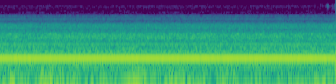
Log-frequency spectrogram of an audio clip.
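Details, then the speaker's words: Air conditioner running on low from solar via inverter: a steady low hum over the fan, quieter than on high, while still blowing cold. Source of the hum not confirmed. "all right that's on low now you can still hear the home but it's not as bad as if when it was on high and yes it is blowing coal"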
